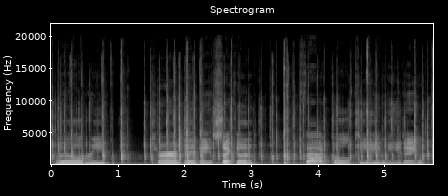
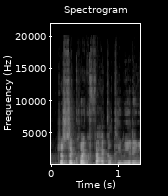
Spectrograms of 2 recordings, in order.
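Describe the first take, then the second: First: Slow, stretched-out words; dictating while typing. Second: Said in the usual way. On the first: Real, not acted. Streamer typing a break notice for viewers, slow dictation. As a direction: say each word slowly as you type it. Types out text while saying it.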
